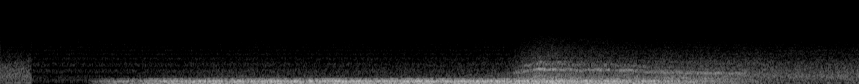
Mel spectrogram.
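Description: Heavy doors rumble and grind as they slide open.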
